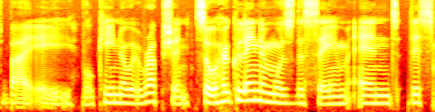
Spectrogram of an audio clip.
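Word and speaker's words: Herculaneum: Roman city of I'm not sure how you pronounce it in English, Herculan. Herculanium. Yeah. Herculanium. Yeah.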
